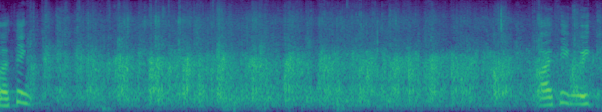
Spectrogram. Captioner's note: audience clapping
